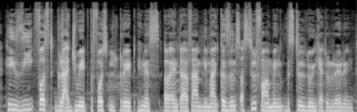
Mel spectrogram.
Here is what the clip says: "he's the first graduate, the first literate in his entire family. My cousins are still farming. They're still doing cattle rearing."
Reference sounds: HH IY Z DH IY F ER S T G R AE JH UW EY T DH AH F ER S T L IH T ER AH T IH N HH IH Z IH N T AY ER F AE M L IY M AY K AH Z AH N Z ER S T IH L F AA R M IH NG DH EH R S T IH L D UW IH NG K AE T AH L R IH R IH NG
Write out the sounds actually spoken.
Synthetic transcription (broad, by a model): HH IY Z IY F ER S T G R AE JH UW EY T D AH F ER S T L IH T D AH T IH N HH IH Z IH N T AY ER F AE M L IY M AY K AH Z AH N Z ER S T IH L F AA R M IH NG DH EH S T IH L D UW IH NG K AE T AH L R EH R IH NG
